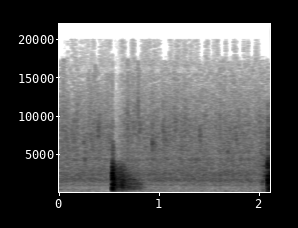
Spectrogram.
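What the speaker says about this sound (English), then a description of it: "You just want to stir these up and cook them until they start getting aromatic." Garlic fries in oil with a faint sizzle, broken by two sharp stirring scrapes about a second and a half apart, close and with no voices.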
